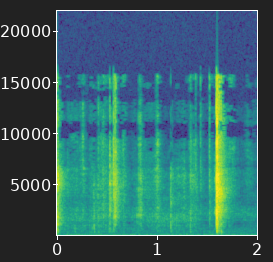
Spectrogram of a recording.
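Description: Small cardboard blind box being opened by hand at its bottom flap: faint paper rustles and light clicks, with one sharper click about one and a half seconds in.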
